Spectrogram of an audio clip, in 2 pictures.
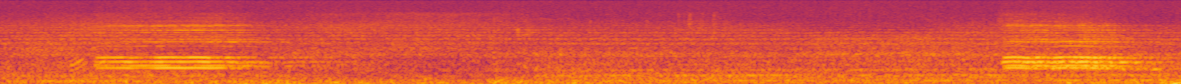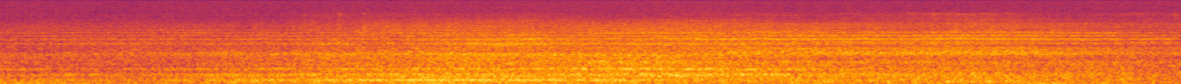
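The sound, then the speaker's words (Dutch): A tram in Delft rumbles along steadily, and its shrill whistle sounds twice in short bursts a few seconds apart, standing out over the rolling rail noise that swells louder toward the end. “Als dank heb ik voor jou de fluit van de Delftse tram.”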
